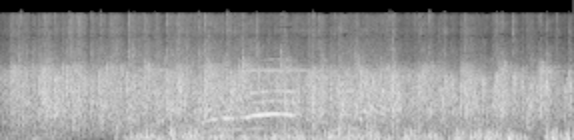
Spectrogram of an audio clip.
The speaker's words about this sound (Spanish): Denle el aplauso fuerte.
